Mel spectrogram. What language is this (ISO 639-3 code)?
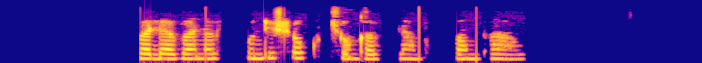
dav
